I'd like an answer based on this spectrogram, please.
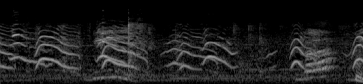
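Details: Nine-day-old Pomeranian puppies cry in thin, high, arching whimpers, several voices overlapping.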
